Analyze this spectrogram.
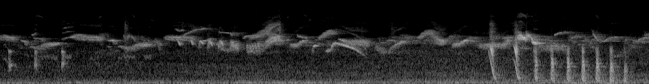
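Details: Chinese hwamei, a caged bird, sings continuous looping whistled phrases that rise and fall, ending with a burst of dry, rapid clicks.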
